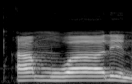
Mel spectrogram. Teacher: wa panjang dua ketukan karena ada Alif diawali dengan F fathah sebelumnya Alif itu ada fathah begitu sebelumnya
